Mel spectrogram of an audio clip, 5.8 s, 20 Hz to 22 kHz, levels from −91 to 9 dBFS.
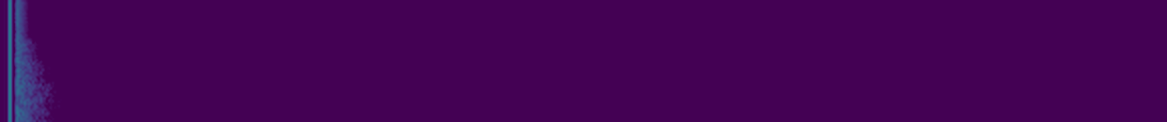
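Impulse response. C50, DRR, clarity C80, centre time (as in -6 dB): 8.5 dB, 3.5 dB, 14.5 dB, 18 ms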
